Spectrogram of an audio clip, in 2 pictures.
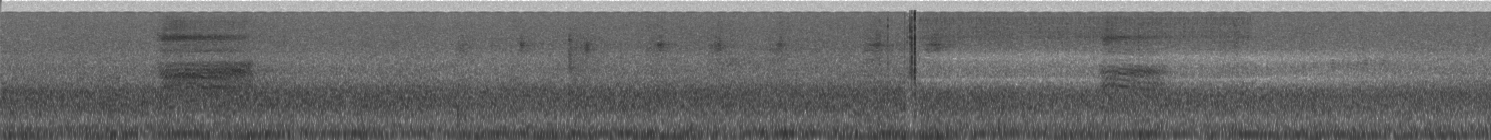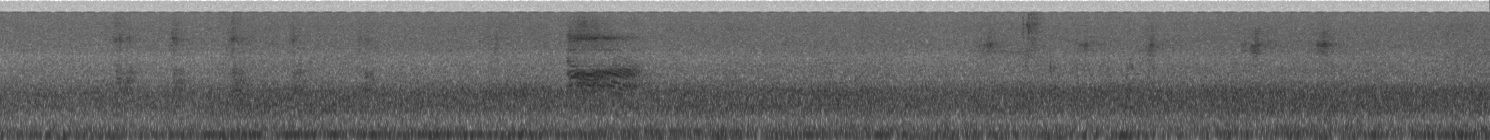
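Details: Grey squirrel calling from a tree in Pearson Park: short, harsh, rasping bursts near one second, around five to six seconds and again near ten seconds, set against a steady low rumble of background noise.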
